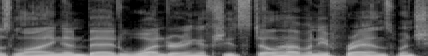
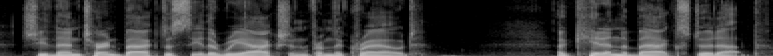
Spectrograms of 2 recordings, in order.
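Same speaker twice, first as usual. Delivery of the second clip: usual speaking voice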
